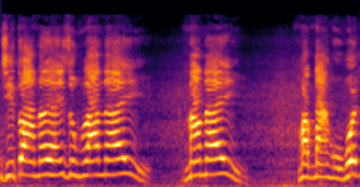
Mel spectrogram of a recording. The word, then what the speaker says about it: Laneige: Đây là mặt nạ ngủ môi Laneige của Hàn Quốc.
